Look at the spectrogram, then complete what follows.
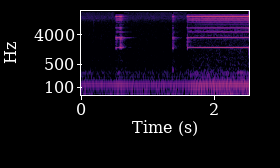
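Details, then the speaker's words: Continuity test on a gas valve circuit board pin of a Carrier Weathermaker gas furnace with an intermittent fault: no tone on a light touch, then two chirps and a one-second tone only when pressed, from a cracked solder joint. "Now I'm touching it right now, but it's not making any sound."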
